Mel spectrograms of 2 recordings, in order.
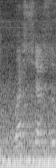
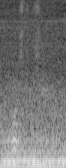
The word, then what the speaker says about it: Worcestershire: I'm gonna put a little bit of Westchester sauce. Worcestershire. You can never pronounce that right. Worcestershire.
